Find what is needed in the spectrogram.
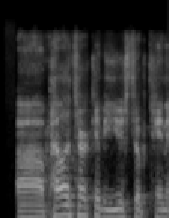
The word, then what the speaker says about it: Palantir: And it's about Palantir, if I'm pronouncing that right. – Palantir, yep.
